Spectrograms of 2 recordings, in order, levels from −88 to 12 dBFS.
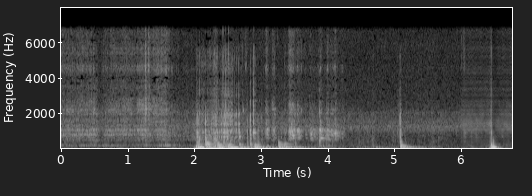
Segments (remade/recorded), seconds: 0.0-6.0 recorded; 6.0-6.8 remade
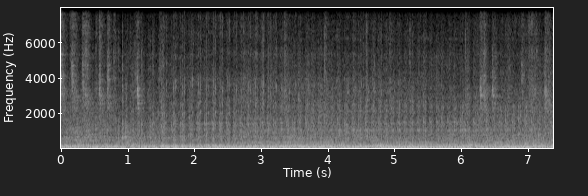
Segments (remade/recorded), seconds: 0.0-7.4 recorded

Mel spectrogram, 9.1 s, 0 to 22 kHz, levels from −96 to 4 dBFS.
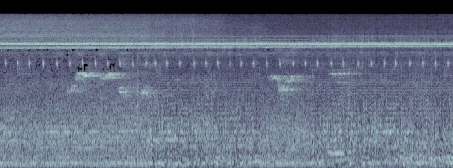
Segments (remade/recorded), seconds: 0.0-3.0 recorded; 3.0-5.2 remade; 5.2-6.2 recorded; 6.2-9.1 remade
